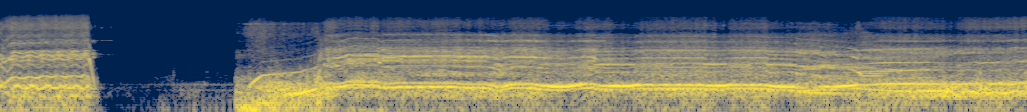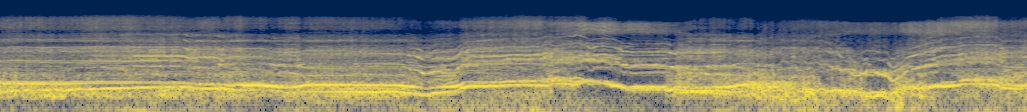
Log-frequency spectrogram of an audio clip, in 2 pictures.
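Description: Home-built FPV quadcopter's motors and propellers whining, the pitch rising and falling with the throttle. About a second and a half in the motors cut out for about two seconds, then spin back up and run on.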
